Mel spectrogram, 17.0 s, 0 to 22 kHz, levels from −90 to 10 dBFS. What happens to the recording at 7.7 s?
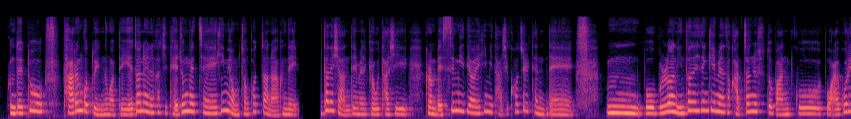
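Nothing goes wrong at 7.7 s: the speech runs through that moment intact, with no dropout, glitch or distortion.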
